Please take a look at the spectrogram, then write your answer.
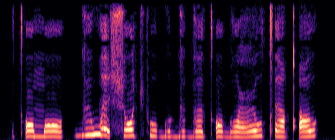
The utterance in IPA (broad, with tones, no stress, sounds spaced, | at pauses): tʼ ɔ˨˩ m ɔ˨˩ | ɡ ʉ˧˥ w ɛ̰˨˩ ʃ ɔ˧˥ t͡ʃʼ u˨˩ ɡʷ ɨ˨˩ ɡ ʉ˨˩ ɡ œ˨˩ tʼ ɔ˨˩ ɡ ɔ˨˩ ʕ u˧˥ tʼ ɛ˨˩ qʼ ʊ˧˥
